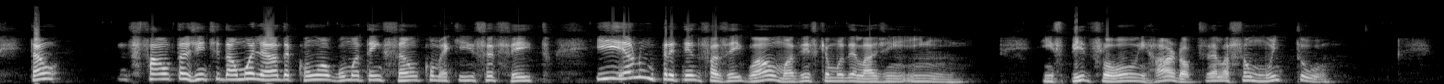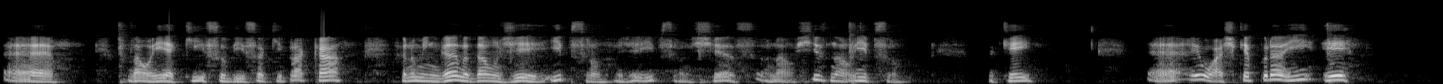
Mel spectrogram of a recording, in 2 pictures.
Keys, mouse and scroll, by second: 1.2 alt+w, 1.9 middle click, 3.6 ctrl+z, 3.6 n, 4.7 ctrl+Tab, 4.7-6.2 drag, 6.2 e.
